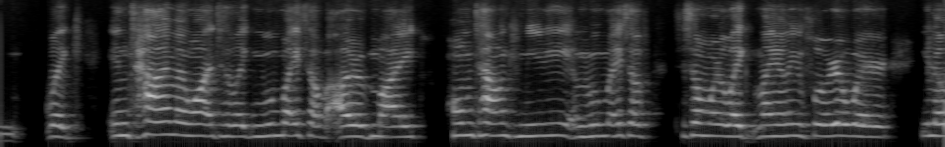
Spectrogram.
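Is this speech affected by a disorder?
Yes: cerebral palsy.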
